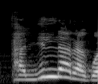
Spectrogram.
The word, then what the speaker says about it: vanilla: 것에 가게 되고 그다음에 바닐라고 하는 바닐라 새 음절일 적에 중간에 오는는 부분을 더 크게 발음하게 된다는 거죠.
